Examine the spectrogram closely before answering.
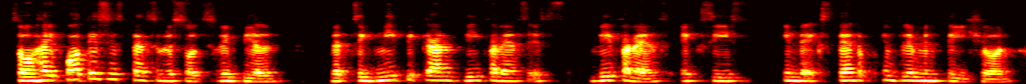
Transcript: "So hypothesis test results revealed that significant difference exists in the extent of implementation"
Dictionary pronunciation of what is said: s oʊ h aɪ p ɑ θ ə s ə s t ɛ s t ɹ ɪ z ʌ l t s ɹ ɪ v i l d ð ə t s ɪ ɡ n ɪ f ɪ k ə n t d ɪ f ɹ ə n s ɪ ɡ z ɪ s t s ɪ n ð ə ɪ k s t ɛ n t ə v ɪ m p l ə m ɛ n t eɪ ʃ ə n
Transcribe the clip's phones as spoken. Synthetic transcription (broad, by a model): s oʊ h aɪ p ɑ t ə s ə s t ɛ s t ɹ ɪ s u l t s ɹ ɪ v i l d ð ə t s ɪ ɡ n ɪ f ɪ k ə n t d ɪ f ɹ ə n s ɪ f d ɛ s s s ɪ n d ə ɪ k s t ɛ n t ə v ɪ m p l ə m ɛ n t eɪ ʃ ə n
